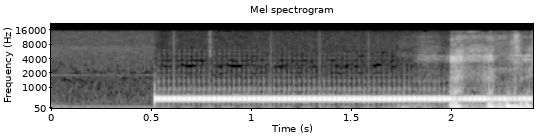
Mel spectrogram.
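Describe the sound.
A telephone line tone on an outgoing call: a loud, steady single-pitch tone that starts abruptly after a short quiet moment and holds unbroken. Near the end, a voice and other sounds join over it.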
